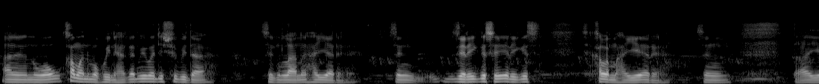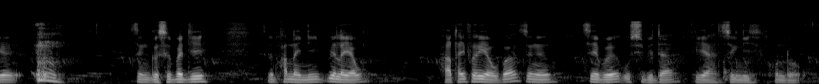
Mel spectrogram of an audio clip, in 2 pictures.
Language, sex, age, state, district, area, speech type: Bodo, male, 30-45, Assam, Udalguri, urban, spontaneous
